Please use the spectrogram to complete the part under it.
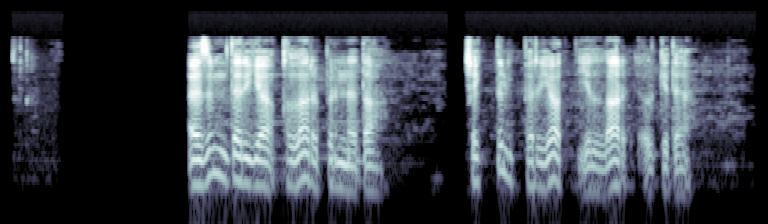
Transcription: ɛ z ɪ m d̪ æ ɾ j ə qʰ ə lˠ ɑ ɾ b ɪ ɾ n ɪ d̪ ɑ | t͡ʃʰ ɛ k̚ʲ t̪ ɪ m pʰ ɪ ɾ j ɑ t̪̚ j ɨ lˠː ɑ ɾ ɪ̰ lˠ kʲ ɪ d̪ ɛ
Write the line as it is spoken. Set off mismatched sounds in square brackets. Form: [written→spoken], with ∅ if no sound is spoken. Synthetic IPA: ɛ z ɪ m d̪ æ ɾ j [ə→ɑ] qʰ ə lˠ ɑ ɾ b ɪ ɾ n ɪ d̪ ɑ | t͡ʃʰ ɛ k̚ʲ t̪ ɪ m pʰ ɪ ɾ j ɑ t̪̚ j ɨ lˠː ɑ ɾ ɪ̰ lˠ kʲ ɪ d̪ ɛ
